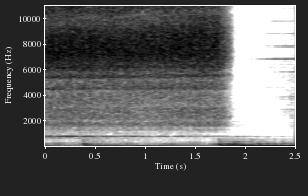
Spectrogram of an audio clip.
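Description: Film soundtrack music of deep droning bass tones that shift pitch every second or so, overlaid with a loud, steady hiss that cuts off suddenly near the end.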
